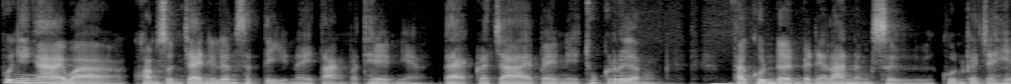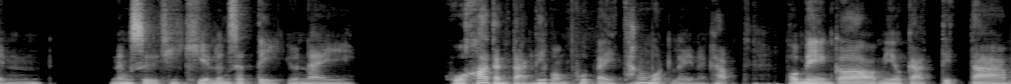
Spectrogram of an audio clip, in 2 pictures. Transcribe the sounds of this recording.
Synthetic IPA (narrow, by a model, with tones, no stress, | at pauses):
ppʰuː˥˩t̪̚ŋa˥˩jŋaː˥˩jwaː˥˩kʰwaː˧mso˩˦nt͡ɕa˧jna˧jɾɯ˥˩əŋsa˧t̪i˨˩ʔna˧jt̪aː˨˩ŋpɾa˧t̪ʰeː˥˩t̪̚ni˥˩ɐt̪ɛː˨˩kːɾa˧t͡ɕaː˧jpa˧jna˧jt̪ʰu˦˥k̚ɾɯ˥˩əŋ | t̪ʰaː˥˩kʰu˧ndɤː˧npa˧jna˧jɾaː˦˥nːa˩˦ŋsɯː˩˦kʰu˧nkɔː˥˩t͡ɕa˨˩ɦe˩˦nː | a˩˦ŋsɯː˩˦t̪ʰiː˥˩kʰi˨˩˦lɯ˥˩əŋsa˧t̪ḭ˨˩ʔjuː˨˩na˧j | hu˩˦əkʰɔː˥˩t̪aː˨˩ŋt̪aː˨˩ŋt̪ʰiː˥˩o˩˦mpʰuː˥˩t̪̚pa˧jt̪ʰa˦˥ŋmo˨˩t̪̚lɤː˧jna˦˥kʰɾa˦˥p̚ʰːo˩˦mʔeː˧ŋkɔː˥˩miː˧ʔoː˧kaː˨˩t̪ːi˨˩t̪ːaː˧m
